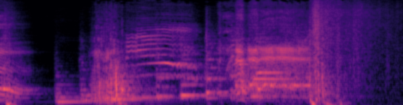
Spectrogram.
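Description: Cartoon soundtrack: music with wordless, gliding cartoon-character vocal sounds, and a short thud about three seconds in.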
